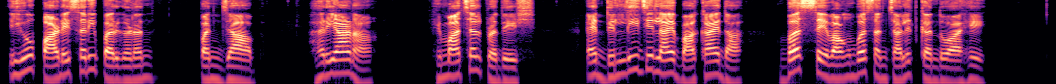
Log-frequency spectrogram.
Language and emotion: Sindhi, neutral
